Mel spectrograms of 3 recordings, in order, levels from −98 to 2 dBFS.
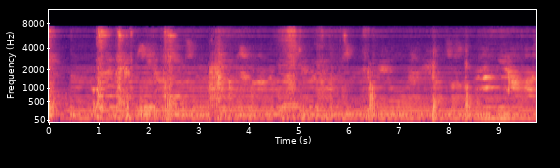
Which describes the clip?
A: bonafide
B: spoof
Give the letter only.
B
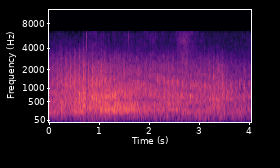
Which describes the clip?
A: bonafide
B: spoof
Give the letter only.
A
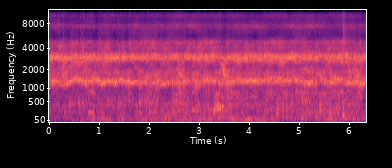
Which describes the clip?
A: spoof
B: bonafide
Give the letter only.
A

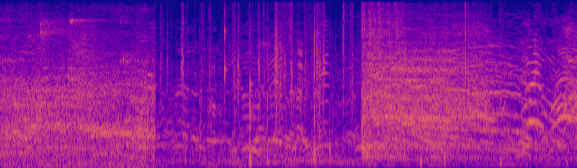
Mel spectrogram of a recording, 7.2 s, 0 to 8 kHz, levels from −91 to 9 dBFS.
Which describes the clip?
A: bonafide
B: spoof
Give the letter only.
A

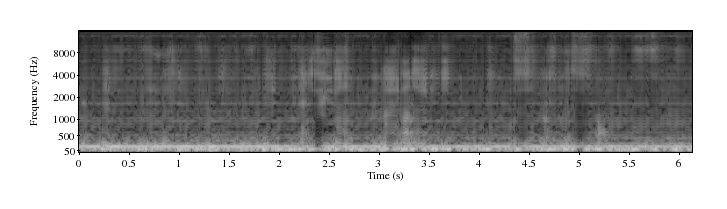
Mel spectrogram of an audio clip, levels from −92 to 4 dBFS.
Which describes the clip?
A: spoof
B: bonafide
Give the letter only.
A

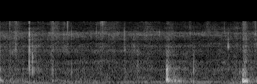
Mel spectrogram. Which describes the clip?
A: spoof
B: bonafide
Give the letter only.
A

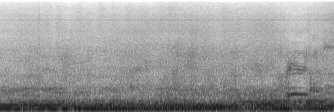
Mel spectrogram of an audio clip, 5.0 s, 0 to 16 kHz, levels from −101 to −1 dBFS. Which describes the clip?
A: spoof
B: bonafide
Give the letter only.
A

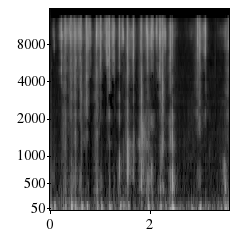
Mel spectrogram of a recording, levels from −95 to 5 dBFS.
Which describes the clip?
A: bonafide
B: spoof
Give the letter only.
B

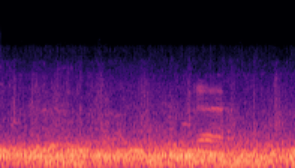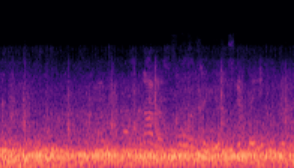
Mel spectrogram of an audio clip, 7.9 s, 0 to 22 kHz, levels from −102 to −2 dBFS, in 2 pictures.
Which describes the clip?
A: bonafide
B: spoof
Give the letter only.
A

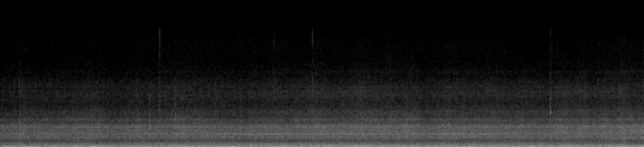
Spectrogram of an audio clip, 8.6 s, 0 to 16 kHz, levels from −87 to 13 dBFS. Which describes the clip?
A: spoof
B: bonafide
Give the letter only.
B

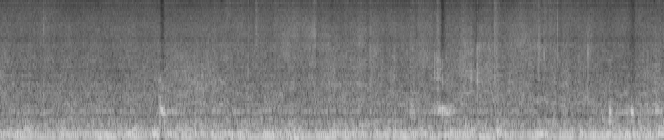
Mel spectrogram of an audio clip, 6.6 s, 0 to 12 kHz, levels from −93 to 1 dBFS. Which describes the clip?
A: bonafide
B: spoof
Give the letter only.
B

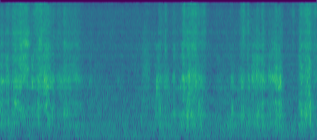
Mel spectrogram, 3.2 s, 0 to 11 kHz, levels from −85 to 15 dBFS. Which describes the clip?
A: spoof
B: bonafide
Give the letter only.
A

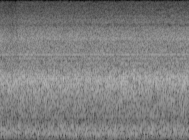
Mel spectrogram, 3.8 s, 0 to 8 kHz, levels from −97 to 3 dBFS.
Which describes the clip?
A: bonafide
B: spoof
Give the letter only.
A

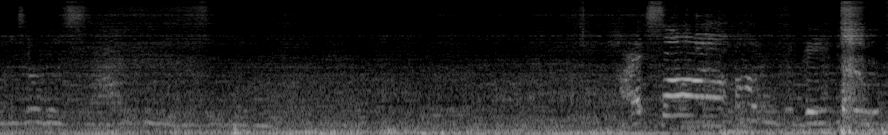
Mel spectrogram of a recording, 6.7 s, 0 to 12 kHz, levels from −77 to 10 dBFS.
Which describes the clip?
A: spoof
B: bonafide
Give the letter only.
A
